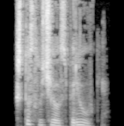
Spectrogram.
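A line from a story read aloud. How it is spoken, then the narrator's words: Calm. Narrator (Russian): спокойно проговорил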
